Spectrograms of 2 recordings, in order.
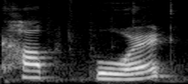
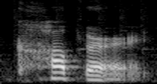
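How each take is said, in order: First: The P is sounded; second part sounds like 'board'. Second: The P is silent; second part sounds like 'bird'. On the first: The speaker calls it wrong. "Don't say cupboard" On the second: The speaker calls it right. "We do not pronounce P here at all"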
